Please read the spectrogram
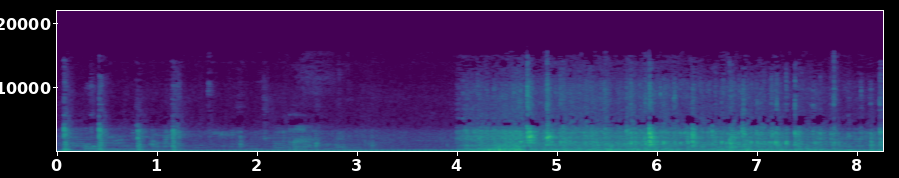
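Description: A small engine running steadily, with a low, even hum. About halfway through it is joined by louder rough noise with scattered clicks and knocks.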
